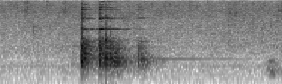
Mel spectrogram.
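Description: Raw prawns tipped into a hot pan of melted butter and black pepper: a loud clattering splash and sizzle that bursts out, surges for about half a second, then settles to a low hiss, with a faint clink near the end.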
